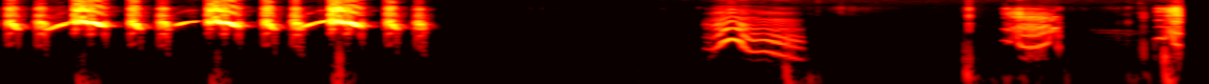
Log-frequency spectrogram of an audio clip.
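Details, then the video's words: Grey francolin (teetar) during a fight. It opens with a quick burst of ringing, rising-and-falling notes over two seconds. Then comes a pause, followed by a lower harmonic wail and a few scattered short calls. "Teetar ki ladai | Grey Francolin Fight | teetar ki awaz | teetar sound"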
